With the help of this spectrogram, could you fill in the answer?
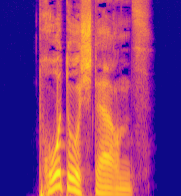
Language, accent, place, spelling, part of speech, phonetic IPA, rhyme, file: German, Germany, Berlin, Protosterns, noun, [pʁotoˈʃtɛʁns], -ɛʁns, De-Protosterns.ogg
- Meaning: genitive singular of Protostern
